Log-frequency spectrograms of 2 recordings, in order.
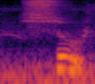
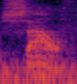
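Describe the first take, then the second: First: The vowel sounds like 'oo' in 'tooth'. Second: The vowel sounds like 'ow' in 'mouth'. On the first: This is the older English pronunciation of the surname. "It was actually pronounced Sooth" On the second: This is how the compass direction is said. "instead of like the direction south"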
